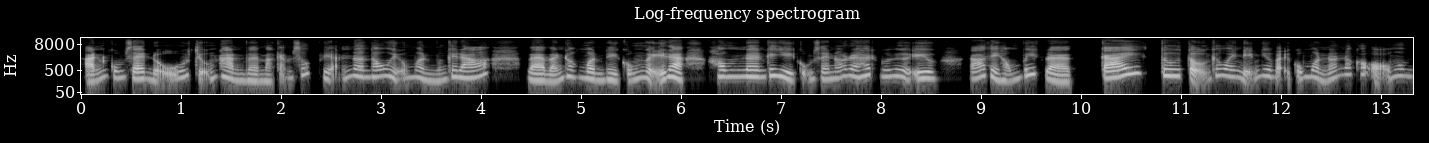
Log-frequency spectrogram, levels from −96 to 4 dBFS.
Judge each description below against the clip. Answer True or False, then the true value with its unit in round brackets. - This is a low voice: False (240 Hz)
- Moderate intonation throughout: True (4.9 semitones)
